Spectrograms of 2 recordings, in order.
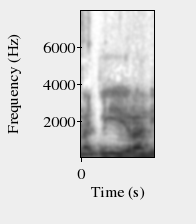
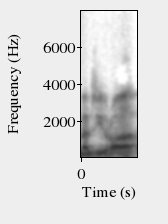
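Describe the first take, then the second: First: The word ends in an n sound, linked onward. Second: The word ends on a vowel, with a stop. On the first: The reciter continues into the next verse without stopping. "nunnya itu kan dibaca kalau tidak berhenti" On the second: The reciter stops at the end of the verse. "kalau misalnya Pak Suhendar berhenti"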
